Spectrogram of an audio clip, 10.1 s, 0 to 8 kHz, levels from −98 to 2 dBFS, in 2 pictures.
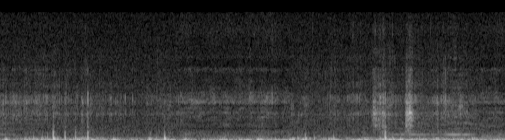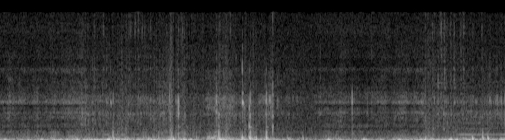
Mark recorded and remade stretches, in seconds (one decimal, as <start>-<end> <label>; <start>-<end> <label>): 0.0-1.8 recorded; 1.8-2.9 remade; 2.9-4.8 recorded; 4.8-5.9 remade; 5.9-8.2 recorded; 8.2-9.3 remade; 9.3-10.1 recorded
